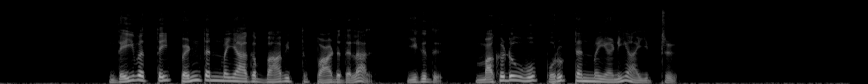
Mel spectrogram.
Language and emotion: Tamil, neutral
